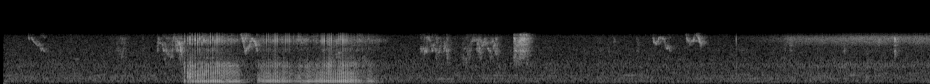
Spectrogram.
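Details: Cocoa, a 13-year-old Shih Tzu, sound asleep and snoring: two rough, rattling, low snores close together early on, followed by fainter breathy and squeaky snuffles.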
